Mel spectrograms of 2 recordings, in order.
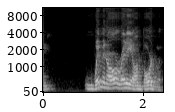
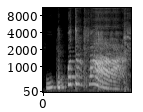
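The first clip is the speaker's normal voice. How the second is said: slow, drawn-out disbelief; slow mock bewildered reply; incredulous; 7 semitones higher, much slower than usual. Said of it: "And I'm like".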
